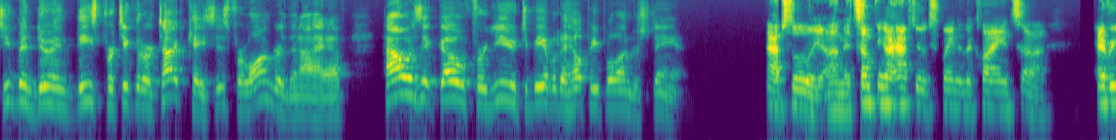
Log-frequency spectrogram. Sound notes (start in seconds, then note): none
